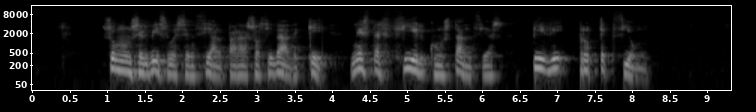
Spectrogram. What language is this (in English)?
Galician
